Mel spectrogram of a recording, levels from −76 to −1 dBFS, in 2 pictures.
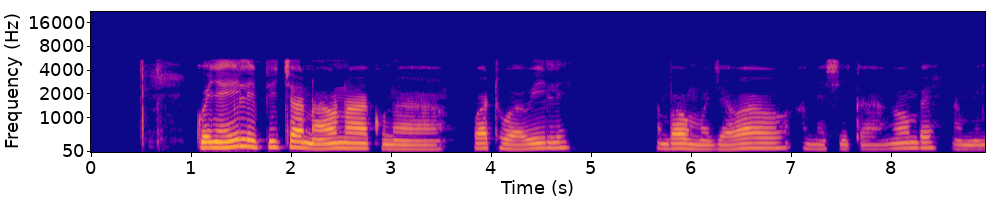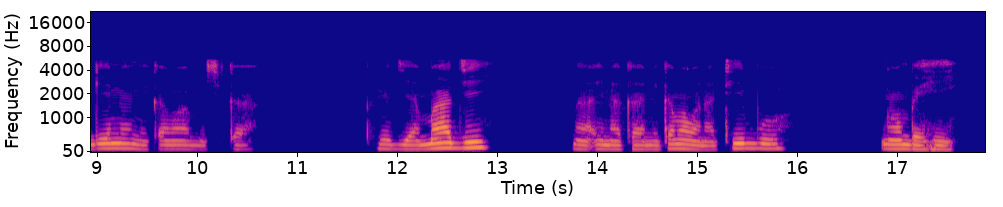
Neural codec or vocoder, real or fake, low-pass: none; real; 5.4 kHz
